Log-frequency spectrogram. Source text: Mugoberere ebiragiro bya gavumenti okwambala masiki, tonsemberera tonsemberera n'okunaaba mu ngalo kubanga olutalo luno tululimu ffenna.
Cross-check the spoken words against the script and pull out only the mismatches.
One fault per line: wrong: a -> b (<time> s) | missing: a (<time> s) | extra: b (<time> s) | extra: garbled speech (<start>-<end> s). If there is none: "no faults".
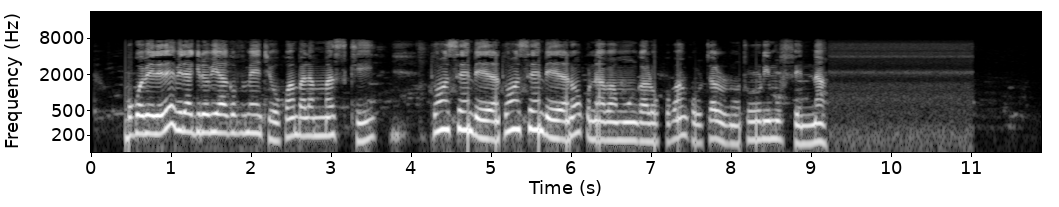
no faults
